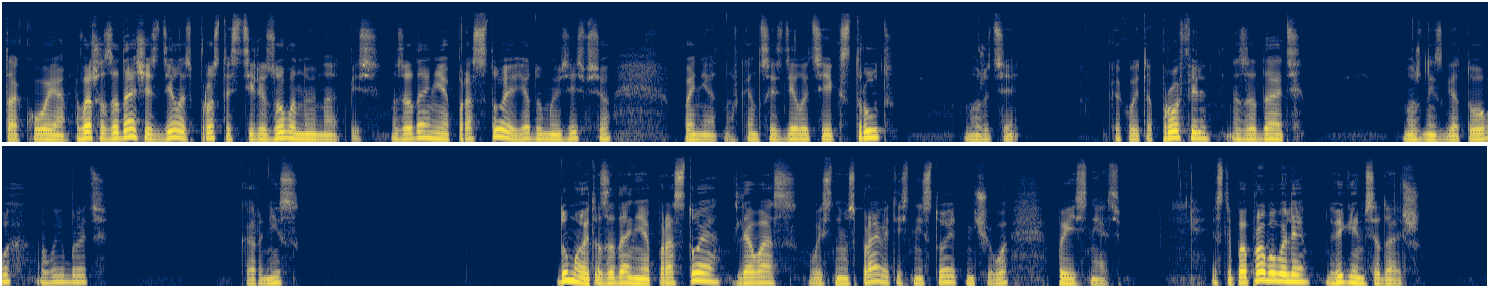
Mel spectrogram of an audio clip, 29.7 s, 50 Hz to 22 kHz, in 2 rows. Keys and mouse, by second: 6.9-10.8 drag, 15.2-18.1 drag, 18.2 click, 19.3 ctrl+alt+middle drag, 19.4 middle drag, 19.7 alt+middle drag, 21.4-22.7 middle drag.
